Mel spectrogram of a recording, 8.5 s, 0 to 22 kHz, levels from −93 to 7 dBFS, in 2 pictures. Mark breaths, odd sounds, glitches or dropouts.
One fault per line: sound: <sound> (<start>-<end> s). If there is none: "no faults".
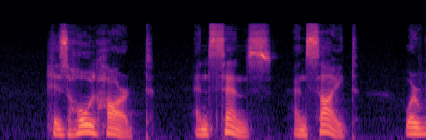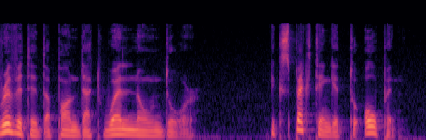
no faults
